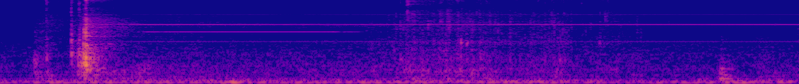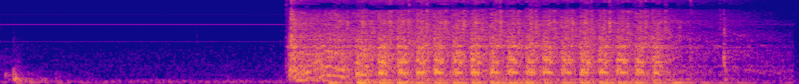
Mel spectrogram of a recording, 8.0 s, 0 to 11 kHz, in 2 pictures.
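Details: R32 that sat outside for a long time, first start attempt after refuelling and priming the fuel lines: quiet key-on ticks and faint tone, then an even starter churn of about three and a half turns a second; normal cranking.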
